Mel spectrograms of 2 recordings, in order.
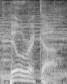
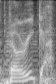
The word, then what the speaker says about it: Billerica: How do you pronounce it? There's an E in there. – Billerica. – Billerica, maybe? – Billerica. – Oh, that makes sense. Just leave out the E.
